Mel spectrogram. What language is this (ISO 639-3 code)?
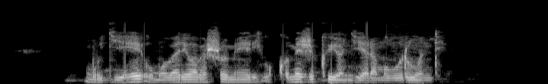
kin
